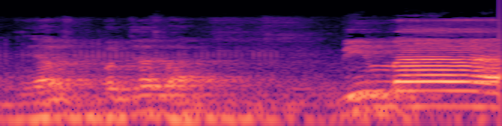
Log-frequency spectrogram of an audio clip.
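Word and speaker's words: بماءٍ: Bima'in a huruf halqi ya, tenggorokan ya. Jangan mengikuti atau menyerupai huruf mad yang dipanjangkan.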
